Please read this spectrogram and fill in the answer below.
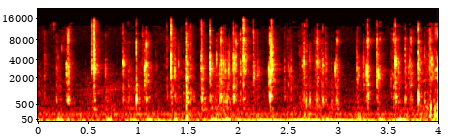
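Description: Faint, quick, irregular keystrokes on a computer keyboard as text is typed.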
